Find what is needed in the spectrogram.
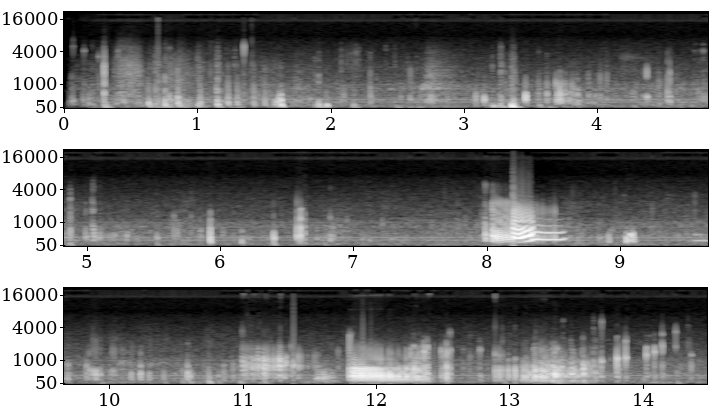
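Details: Stomach pain after eating ice cream: gurgling, squelching abdominal rumbles in irregular bursts over a steady low hum: active bowel sounds, borborygmi.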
